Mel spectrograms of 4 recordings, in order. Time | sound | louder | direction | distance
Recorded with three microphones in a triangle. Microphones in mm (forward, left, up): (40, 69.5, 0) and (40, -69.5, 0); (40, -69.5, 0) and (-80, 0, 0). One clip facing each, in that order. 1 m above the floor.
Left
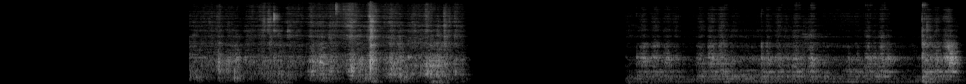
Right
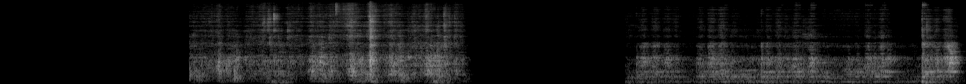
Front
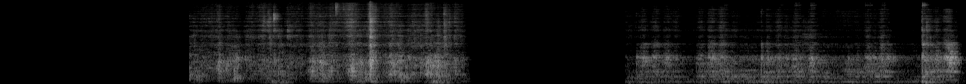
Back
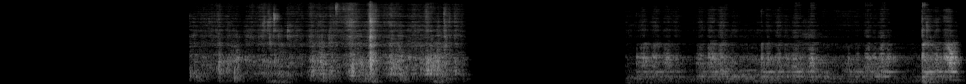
1.9 | running footsteps | right 2 dB, front 1 dB | 35° right | 1.6 m
3.7 | a finger snap | even, front 1 dB | 85° right | 1.2 m
6.2 | writing | right 1 dB, back 1 dB | 110° right | 1.0 m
